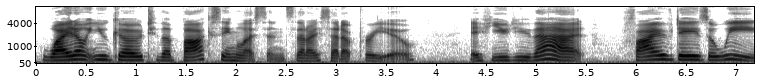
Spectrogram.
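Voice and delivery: ordinary talk

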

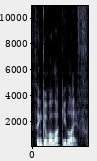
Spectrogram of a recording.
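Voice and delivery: ordinary talk

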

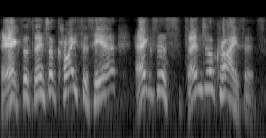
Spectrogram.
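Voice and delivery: put-on very high, old-timey announcer-style shout. Demonstrating what the ECO-pal device announces, ECO-pal old-timey 1920s voice. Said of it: "kind of an old-timey 20s voice".

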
